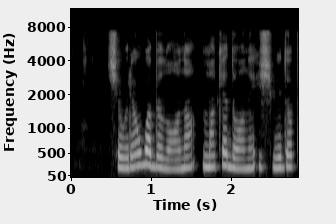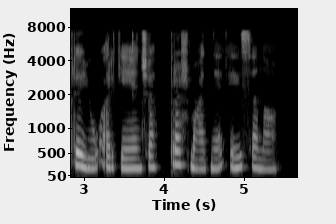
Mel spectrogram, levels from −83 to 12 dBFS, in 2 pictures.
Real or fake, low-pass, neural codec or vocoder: real; 7.2 kHz; none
